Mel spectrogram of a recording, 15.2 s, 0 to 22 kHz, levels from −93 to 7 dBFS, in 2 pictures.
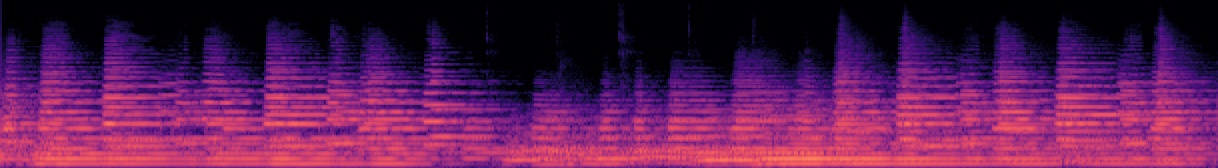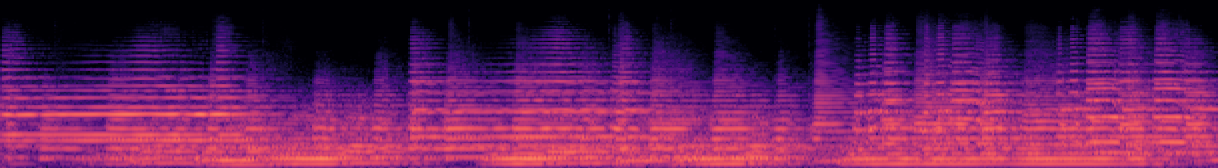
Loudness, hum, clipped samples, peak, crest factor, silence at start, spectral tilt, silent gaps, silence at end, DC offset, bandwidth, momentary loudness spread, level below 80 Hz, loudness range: -25 LUFS; none; under 0.1%; -10 dBFS; 16 dB; 0 s; -6.5 dB/octave; none; 0 s; under 0.1%; 11.5 kHz; 7 LU; -68 dBFS; 3 LU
